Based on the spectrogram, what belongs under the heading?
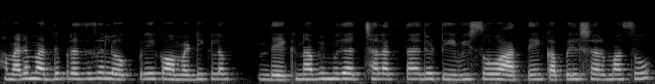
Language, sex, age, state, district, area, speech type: Hindi, female, 18-30, Madhya Pradesh, Chhindwara, urban, spontaneous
